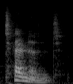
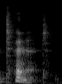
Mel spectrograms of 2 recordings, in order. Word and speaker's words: Tenet: Tenet. – It is not Tenant. – No, it's not Tenant. It's not no second N. Tenet. – More people have said the word Tenant to me than Tenet.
